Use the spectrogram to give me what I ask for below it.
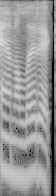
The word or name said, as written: analytic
